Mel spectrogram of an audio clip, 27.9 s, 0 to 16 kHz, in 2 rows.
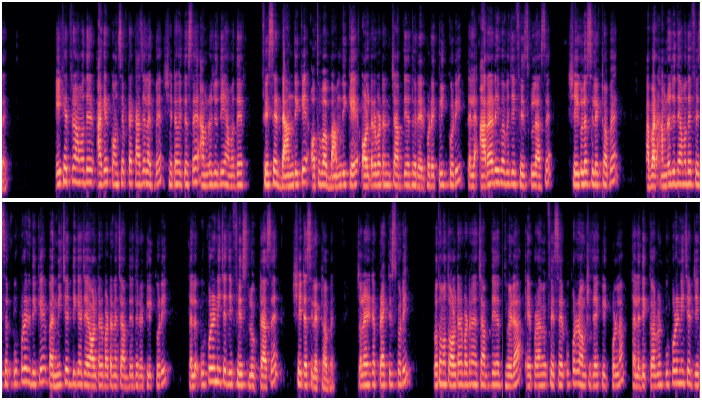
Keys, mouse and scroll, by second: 0.1 Escape, 0.5-1.2 scroll up 3, 1.8 scroll down 1, 2.1-20.9 shift+middle drag, 3.2 `, 12.5 r, 12.5 r, 15.6 `, 20.9 Escape, 22.5 click, 24.8 alt+click, 26.0-26.8 alt+scroll down 3.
